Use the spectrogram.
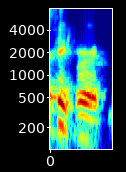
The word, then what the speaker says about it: Cape Verde: Whether you pronounce it Cape Verde or Cape Verde, Oh, Cape Verde, Cape Verde, it's Cape Verde. because in Creole, you leave off the last vowel, right?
